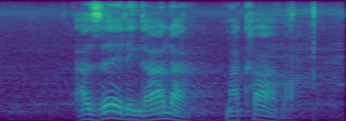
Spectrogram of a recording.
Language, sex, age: Xhosa, male, 24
